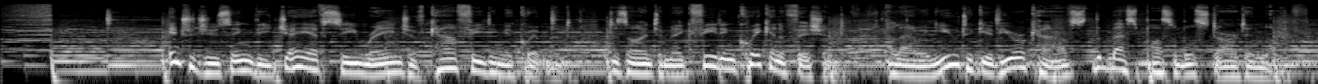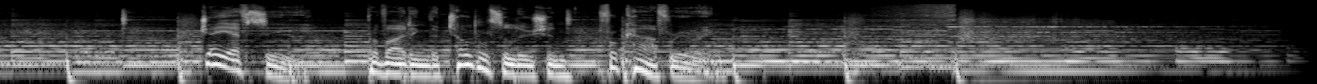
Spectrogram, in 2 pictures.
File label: english irish promos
